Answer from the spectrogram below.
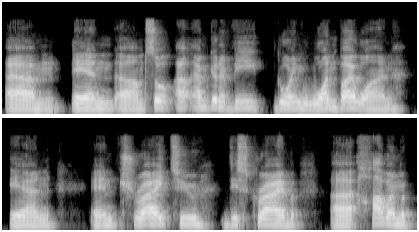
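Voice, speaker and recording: A middle-aged man with a French accent, a farmer giving an online slide presentation over a video call, speaking haltingly with many fillers and restarts. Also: fairly high pitch, fairly even intonation, darkish tone. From France. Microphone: video call webcam.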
